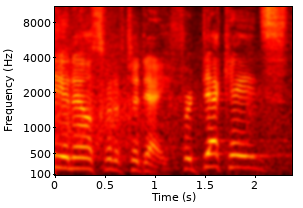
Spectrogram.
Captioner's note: applause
